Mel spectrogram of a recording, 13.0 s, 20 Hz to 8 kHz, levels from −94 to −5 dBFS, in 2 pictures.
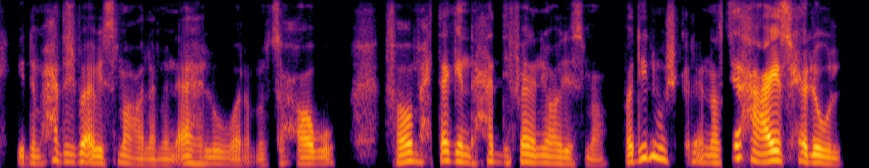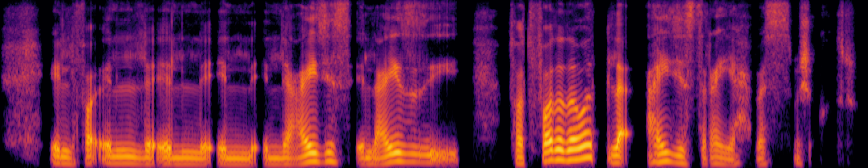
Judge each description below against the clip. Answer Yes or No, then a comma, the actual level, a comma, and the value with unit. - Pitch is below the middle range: Yes, low, 125 Hz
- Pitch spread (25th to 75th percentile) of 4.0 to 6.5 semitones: Yes, average, 5.2 semitones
